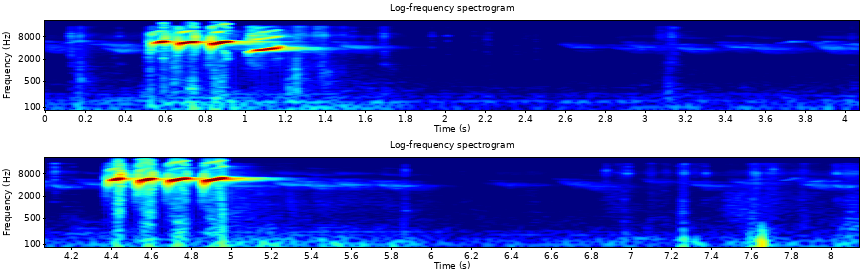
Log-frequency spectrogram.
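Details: Glatik batu, or cinereous tit, calling agitatedly as a trapping lure: two bursts about four seconds apart, each a rapid string of four or five high upslurred chirps, the first ending in a lower buzzy note.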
